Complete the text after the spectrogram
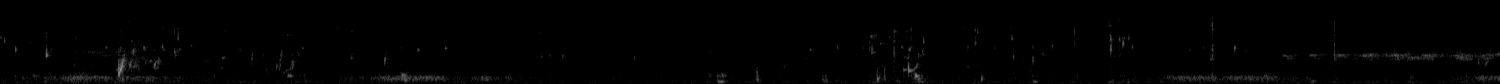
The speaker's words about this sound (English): And I'm sitting by the shores of Kichigami, Lake Superior. It's a gentle rain. Gray skies, quiet Sunday morning.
